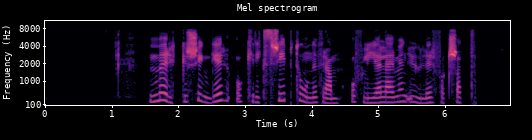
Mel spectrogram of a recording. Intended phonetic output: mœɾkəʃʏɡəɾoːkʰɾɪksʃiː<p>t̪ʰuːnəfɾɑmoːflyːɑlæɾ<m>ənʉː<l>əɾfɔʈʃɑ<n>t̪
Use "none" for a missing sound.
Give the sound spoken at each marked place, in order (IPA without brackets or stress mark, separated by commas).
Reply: p, m, l, none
